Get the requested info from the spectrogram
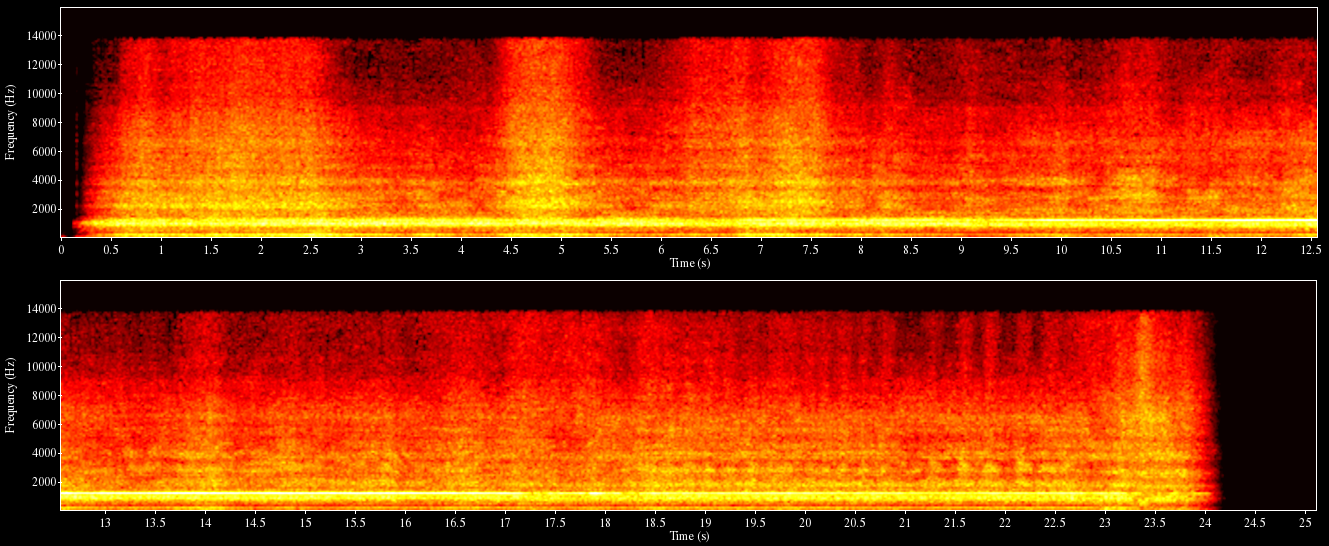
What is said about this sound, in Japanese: それじゃあドライヤーしますね。スイッチオン。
